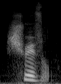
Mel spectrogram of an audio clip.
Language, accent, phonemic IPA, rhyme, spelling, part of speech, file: English, US, /ˈʃɹɪvəl/, -ɪvəl, shrivel, verb, En-us-shrivel.ogg
- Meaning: 1. To collapse inward; to crumble 2. To become wrinkled 3. To draw into wrinkles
